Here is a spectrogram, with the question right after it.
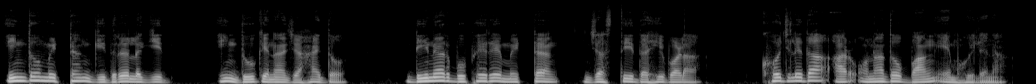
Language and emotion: Santali, sad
